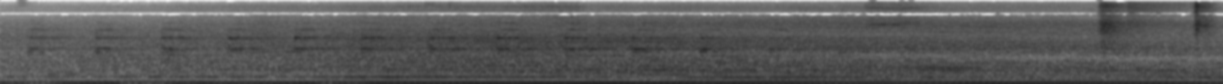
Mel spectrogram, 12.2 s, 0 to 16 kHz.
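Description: Metrolink EMD F125 diesel locomotive pulling bilevel coaches into the station. Its engine is a steady deep rumble that grows loudest as it draws alongside, around the middle, with thin squealing from the wheels.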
